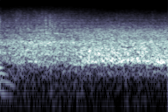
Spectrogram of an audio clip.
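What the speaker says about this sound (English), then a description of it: "Crowd alive." Hockey arena crowd at a Rangers versus Thrashers game, a loud, continuous broadband roar of cheering filling the whole clip without pause.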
